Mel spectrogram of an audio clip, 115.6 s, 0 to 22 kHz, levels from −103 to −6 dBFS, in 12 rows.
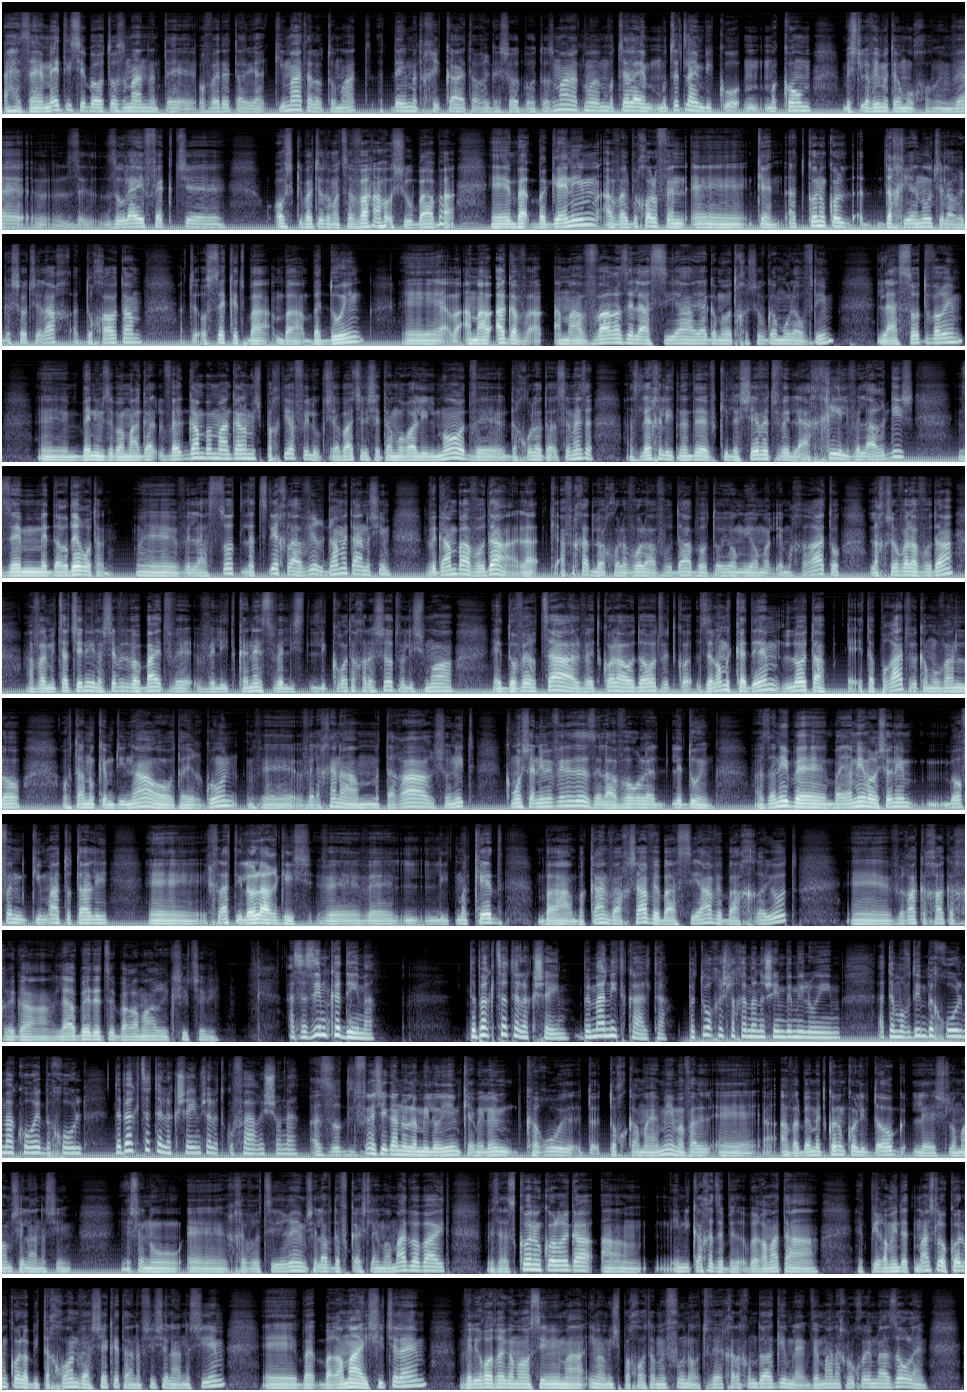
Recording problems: electrical hum; faint; until 24 s, from 37 s to 1:12 and from 1:24 to 1:39; 50 Hz, 30 dB below the speech

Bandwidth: 14.5 kHz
